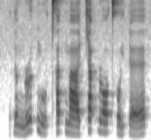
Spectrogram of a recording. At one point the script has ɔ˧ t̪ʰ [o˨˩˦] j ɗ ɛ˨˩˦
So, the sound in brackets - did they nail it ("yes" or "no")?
yes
